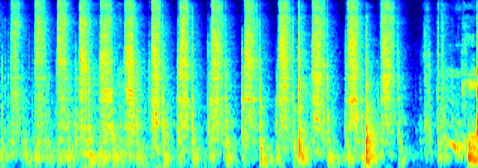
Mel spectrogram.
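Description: A tool clicks rapidly as a fastener is turned.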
